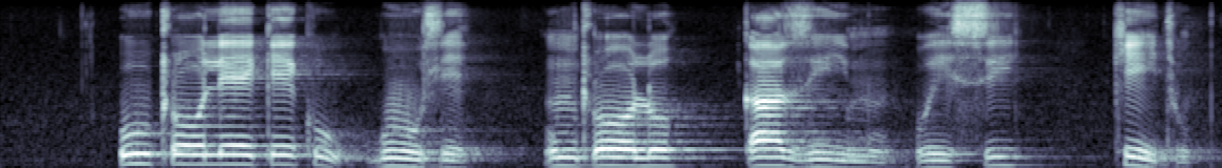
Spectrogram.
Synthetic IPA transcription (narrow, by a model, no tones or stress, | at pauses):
ut͡ɬʼɔlɛk̬ɛk̬uk̬uɬɛ | um̩t͡ɬʼɔlɔk̬azimuwesi | kʰeːtʰu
